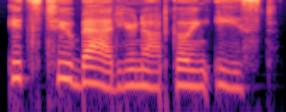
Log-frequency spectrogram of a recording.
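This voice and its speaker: A reader plays a young society woman from a classic short story. She is poised and warm, speaking with genteel deliberation in a dry, close recording. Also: fairly low pitch, slow, dry recording. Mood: polite.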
